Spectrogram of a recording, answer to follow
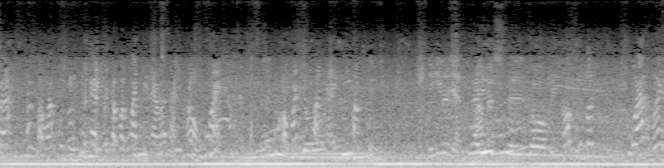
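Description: Several people chatting and laughing together at close range, over a steady low drone like an idling vehicle engine.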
